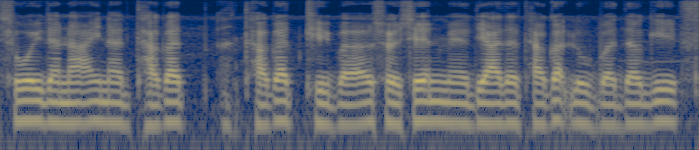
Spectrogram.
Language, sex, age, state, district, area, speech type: Manipuri, male, 18-30, Manipur, Tengnoupal, rural, spontaneous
